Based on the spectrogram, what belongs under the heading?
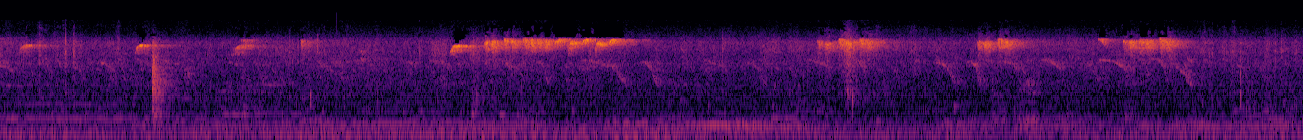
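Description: Small birds chirping over and over, many quick high notes that slide downward, with a sharp click about a second and a half in.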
